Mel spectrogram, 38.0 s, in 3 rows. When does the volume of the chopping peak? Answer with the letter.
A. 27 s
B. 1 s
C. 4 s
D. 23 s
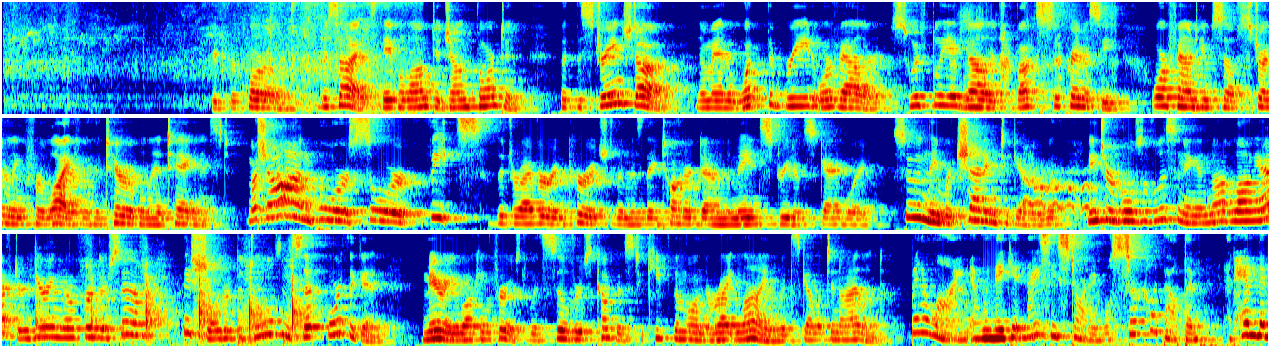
A.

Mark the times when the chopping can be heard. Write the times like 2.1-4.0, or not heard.
25.6-28.3.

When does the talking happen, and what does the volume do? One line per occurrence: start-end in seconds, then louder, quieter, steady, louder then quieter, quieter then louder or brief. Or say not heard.
2.1-37.9 steady.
